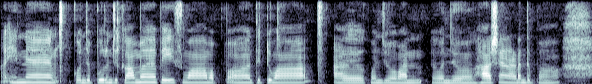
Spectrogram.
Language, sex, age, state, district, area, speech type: Tamil, female, 30-45, Tamil Nadu, Pudukkottai, rural, spontaneous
